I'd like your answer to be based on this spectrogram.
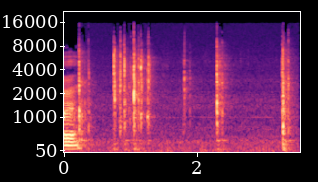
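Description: Several keystrokes on a computer keyboard as text is typed, with quick bursts of clicks and short pauses between them. The clicks are close but soft.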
